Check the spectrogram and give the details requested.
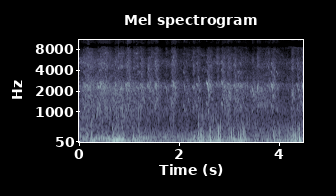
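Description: Small garden birds chirping, many short quick calls one after another, over a low steady rumble.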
